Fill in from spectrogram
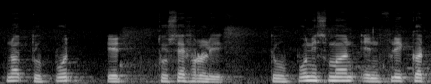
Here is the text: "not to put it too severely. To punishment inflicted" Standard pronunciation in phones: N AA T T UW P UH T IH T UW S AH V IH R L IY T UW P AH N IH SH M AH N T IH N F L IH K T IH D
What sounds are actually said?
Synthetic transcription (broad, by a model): N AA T T UW P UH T IH T UW S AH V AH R L IY T UW P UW N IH S M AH N IH N F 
